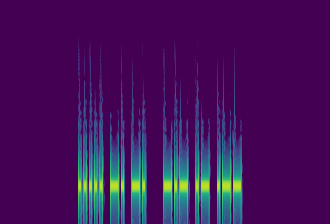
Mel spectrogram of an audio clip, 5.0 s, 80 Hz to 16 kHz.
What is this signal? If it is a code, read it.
Morse code, heard as a keyed tone, about 29 wpm, 700 Hz. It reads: 5NN KAW
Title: Ontario QSO Party Exchange 30wpm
